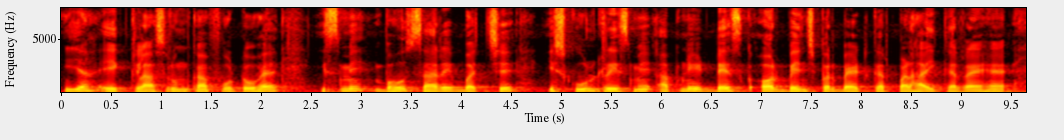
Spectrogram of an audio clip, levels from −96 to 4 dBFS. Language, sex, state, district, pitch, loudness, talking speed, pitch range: Hindi, male, Jharkhand, Jamtara, 145 Hz, -26 LUFS, 155 wpm, 125-160 Hz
